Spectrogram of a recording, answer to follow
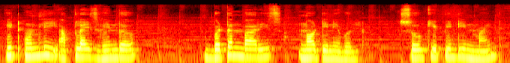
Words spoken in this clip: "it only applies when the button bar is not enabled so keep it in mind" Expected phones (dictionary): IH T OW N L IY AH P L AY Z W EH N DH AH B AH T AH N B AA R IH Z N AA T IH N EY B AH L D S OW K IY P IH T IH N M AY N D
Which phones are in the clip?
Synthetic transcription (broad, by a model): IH T OW N L IY AH P L AY Z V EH N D AH B AH T AH N B AA R IH Z N AA T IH N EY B AH L S OW K IY P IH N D N M AY N D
